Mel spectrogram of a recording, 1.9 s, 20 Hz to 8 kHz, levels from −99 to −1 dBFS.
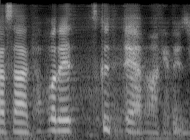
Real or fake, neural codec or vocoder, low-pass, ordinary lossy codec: fake; codec, 16 kHz, about 1 kbps, DyCAST, with the encoder's durations; 7.2 kHz; none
